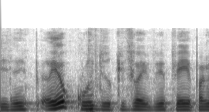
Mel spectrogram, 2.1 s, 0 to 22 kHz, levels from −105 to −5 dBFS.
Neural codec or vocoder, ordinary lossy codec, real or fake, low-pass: codec, 16 kHz, 4 kbps, FunCodec, trained on Chinese and English, 50 frames a second; none; fake; none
